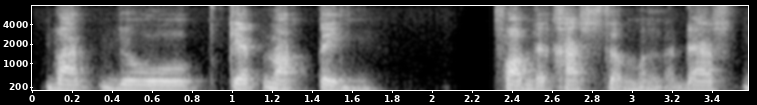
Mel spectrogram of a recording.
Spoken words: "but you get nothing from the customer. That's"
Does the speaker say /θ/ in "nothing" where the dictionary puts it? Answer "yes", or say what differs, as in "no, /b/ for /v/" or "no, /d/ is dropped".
no, /t/ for /θ/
